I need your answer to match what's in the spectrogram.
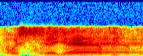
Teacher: الياء رقيقة والشين كذلك لا تتأثر بالطاء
